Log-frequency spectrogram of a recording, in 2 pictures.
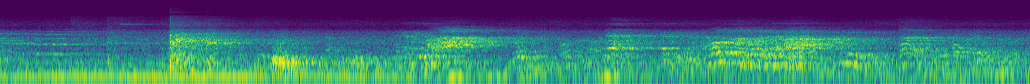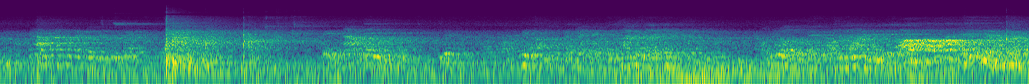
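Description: Sports shoes squeak on a court floor.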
